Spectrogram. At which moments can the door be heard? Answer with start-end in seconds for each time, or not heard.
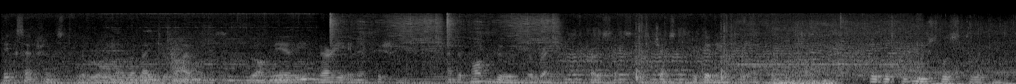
1.5-2.0, 7.7-8.4.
